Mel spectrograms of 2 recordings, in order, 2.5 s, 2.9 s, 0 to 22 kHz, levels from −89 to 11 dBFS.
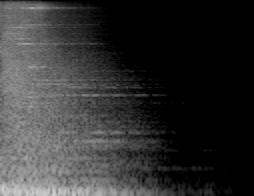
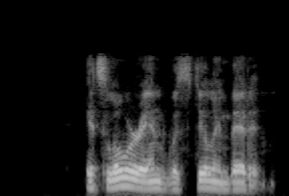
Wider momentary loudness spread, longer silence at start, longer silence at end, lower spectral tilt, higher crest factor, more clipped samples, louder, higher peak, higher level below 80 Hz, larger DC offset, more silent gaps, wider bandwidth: first, 19 LU vs 11 LU; second, 0 s vs 0.85 s; first, 1.3 s vs 0.3 s; second, -3.5 dB/octave vs -6 dB/octave; about the same, 18 dB vs 16 dB; neither; about the same, -18 LUFS vs -20 LUFS; about the same, -2 dBFS vs -4 dBFS; first, -22 dBFS vs -62 dBFS; neither; neither; first, over 20 kHz vs 8 kHz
